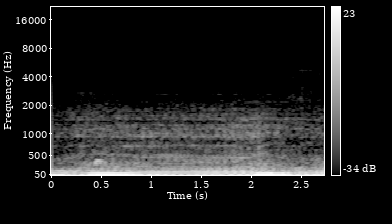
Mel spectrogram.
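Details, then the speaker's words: 1975 Lada 1500 (VAZ 2103), under 70,000 km, started cold after six months standing, creeping in reverse: steady low even rumble, no knocks or misses, engine purring like a cat; normal running. "Slyšíte ten motor přede jako kočka. Po půl roce stání a v kose, jo, v kose."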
